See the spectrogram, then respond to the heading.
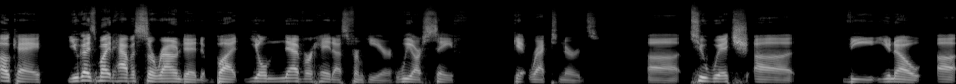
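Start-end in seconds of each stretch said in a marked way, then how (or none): none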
